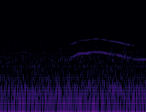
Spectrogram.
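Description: A single faint meow-like call, just over a second long, rising then falling in pitch, over near silence.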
